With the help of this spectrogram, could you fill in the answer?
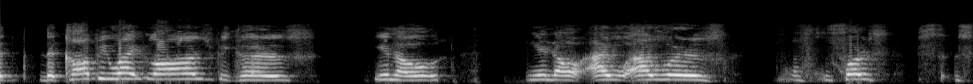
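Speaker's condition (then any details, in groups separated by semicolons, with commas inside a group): Cerebral palsy; uses wheelchair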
